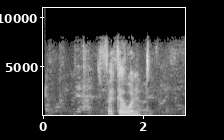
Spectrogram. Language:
Kabyle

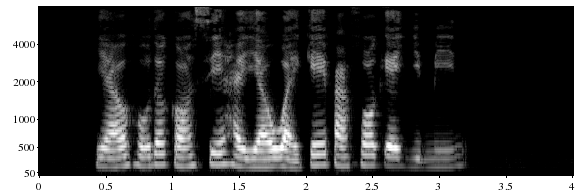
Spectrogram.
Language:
Cantonese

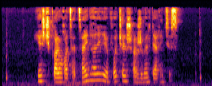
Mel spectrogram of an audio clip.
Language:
Armenian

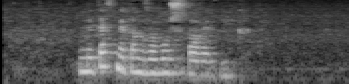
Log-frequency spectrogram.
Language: Macedonian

